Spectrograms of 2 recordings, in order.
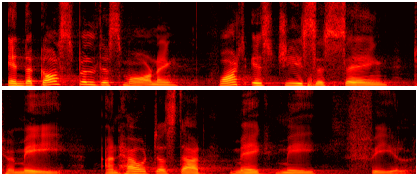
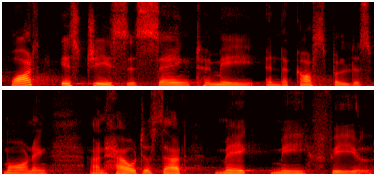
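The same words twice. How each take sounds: First: Said in the usual way. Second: Hushed reflective echo of the question; softer reflective repeat. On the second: Shown as a demonstration. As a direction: say it again quietly, as if to yourself. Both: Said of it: "a good way of approaching it is to ask yourself".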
